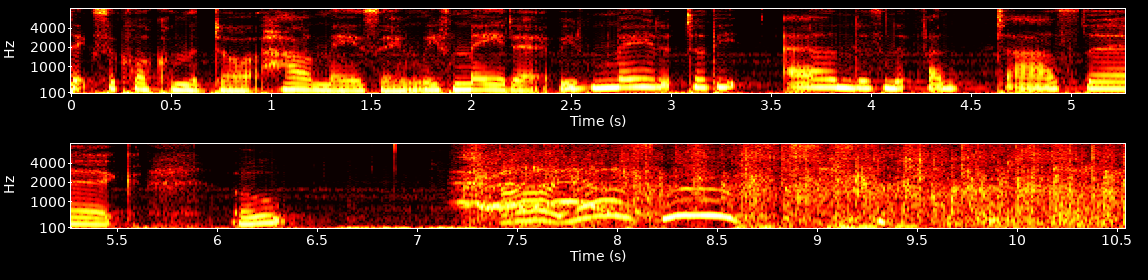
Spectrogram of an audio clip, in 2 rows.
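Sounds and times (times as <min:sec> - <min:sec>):
speech: 0:00.0 - 0:06.5, 0:07.2 - 0:10.2
crowd cheering and applauding sound effect: 0:07.2 - 0:10.5.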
